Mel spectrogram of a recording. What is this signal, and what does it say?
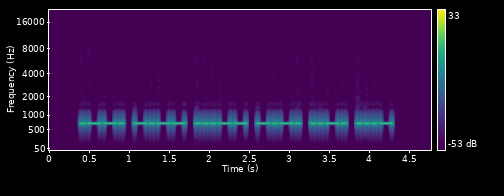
Morse code, heard as a keyed tone, about 25 wpm, 700 Hz. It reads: PY3CFV
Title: DXCC-100 Call Signs - 6 Characters - Repeated 2x - 25wpm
